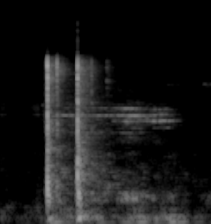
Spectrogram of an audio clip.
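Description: Two sharp clicks of computer keyboard keys, about a third of a second apart, the second a little weaker.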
